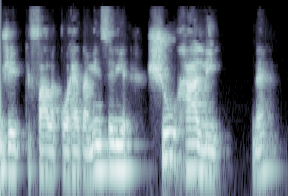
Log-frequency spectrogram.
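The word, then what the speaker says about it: shuhari: Eh, acho que o jeito certo de falar seria chuali. Eh, porque o o eh, igual a gente fala lamen, não fala ramen, né? Mas eu tô tô a brasileirana aqui para falar churari, porque é o jeito que escreve, né?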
